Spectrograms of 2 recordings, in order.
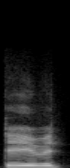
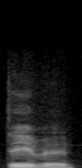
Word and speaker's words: David: Legend says I need to hear David Turchi pronounce his name because everyone says David, but it's David.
